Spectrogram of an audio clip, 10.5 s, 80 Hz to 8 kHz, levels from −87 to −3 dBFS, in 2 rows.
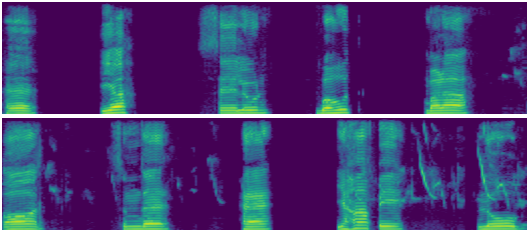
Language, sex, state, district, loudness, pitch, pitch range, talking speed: Hindi, male, Bihar, Jahanabad, -19 LUFS, 180 Hz, 175-190 Hz, 70 wpm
